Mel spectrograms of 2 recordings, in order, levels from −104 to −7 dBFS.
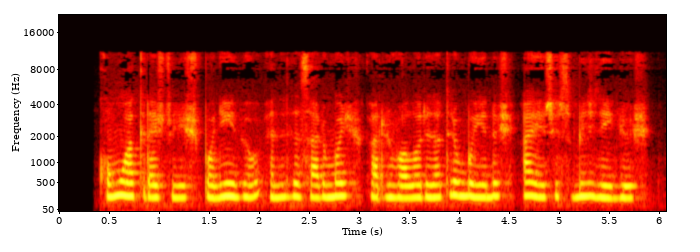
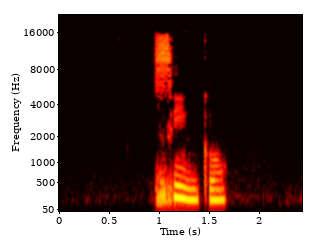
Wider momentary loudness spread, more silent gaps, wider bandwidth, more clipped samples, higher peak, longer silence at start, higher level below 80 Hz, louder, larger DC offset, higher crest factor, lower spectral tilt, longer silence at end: second, 5 LU vs 12 LU; neither; second, 11.5 kHz vs 16.5 kHz; neither; first, -14 dBFS vs -22 dBFS; second, 0.4 s vs 0.95 s; first, -72 dBFS vs -84 dBFS; first, -31 LUFS vs -36 LUFS; neither; about the same, 16 dB vs 18 dB; about the same, -4.5 dB/octave vs -5.5 dB/octave; second, 0.2 s vs 0.75 s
